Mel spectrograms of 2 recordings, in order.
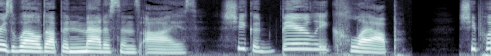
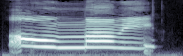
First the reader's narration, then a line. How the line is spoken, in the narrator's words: sobbed Madison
